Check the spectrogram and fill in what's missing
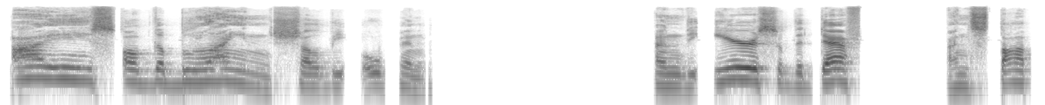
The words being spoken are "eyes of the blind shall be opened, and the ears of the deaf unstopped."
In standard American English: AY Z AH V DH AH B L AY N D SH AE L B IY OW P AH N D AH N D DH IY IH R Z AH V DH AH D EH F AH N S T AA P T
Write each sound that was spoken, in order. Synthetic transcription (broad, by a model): AY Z AH V DH AH B L AY N D SH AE L B IY OW P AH N AH N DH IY IH R Z AH V DH AH D EH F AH N S T AA P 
